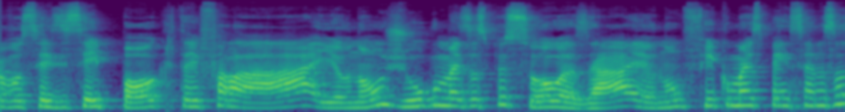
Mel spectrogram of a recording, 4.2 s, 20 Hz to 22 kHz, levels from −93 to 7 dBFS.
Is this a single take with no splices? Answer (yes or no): yes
